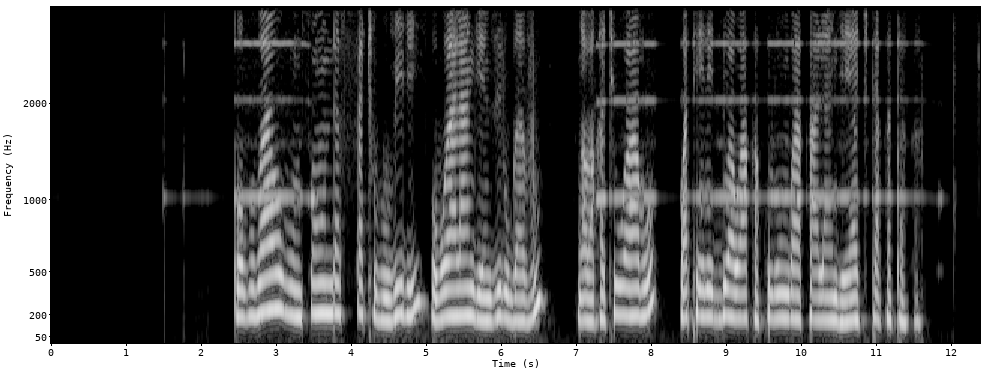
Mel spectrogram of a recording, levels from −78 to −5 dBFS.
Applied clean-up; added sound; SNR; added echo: neural mask model RNNoise.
